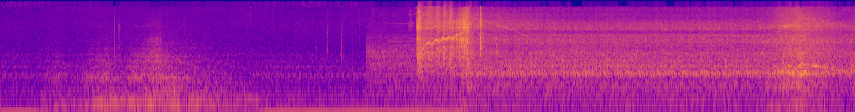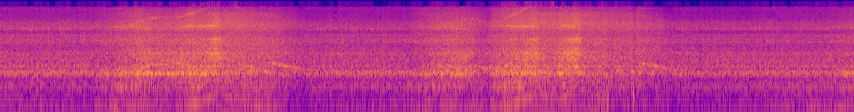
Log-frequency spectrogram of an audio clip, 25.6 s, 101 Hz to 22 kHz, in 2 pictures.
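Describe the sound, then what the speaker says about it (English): A 2008 Range Rover Vogue HSE TDV8 diesel starts up close by, settles into a rumbling idle, then is revved several times to around 3,500 RPM, each rise and fall sweeping smoothly over a steady hum. "let's power on the Range Rover and see how it sounds"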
